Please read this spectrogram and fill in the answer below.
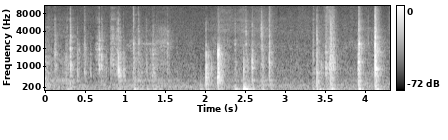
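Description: Plastic snap clips of a laptop's bottom cover clicking as the base panel is pulled up and away from the chassis: scattered small clicks and snaps, the loudest about two, two and a half and three and a half seconds in.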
